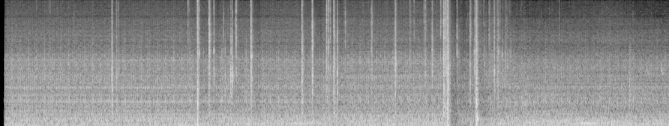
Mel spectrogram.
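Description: Car engine idling steadily while a tyre rolls over and crushes a plastic action figure: a string of sharp cracks and snaps of breaking plastic, the loudest pair about nine seconds in.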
